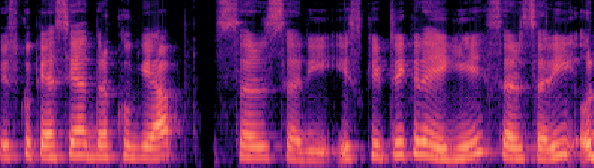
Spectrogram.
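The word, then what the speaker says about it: certiorari: देखो कौन सी रिट है ये हमारी, सरसरी इसको बोल सकते हैं, सर्टियोररी आप बोल सकते हो, नो मैटर, आप इसको किसी भी तरह प्रोनाउंस कर सकते हो, बट we pronounce it एज सरसरी।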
